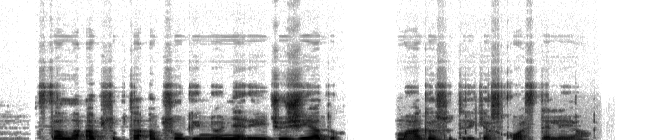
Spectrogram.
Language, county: Lithuanian, Šiauliai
